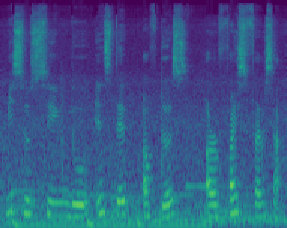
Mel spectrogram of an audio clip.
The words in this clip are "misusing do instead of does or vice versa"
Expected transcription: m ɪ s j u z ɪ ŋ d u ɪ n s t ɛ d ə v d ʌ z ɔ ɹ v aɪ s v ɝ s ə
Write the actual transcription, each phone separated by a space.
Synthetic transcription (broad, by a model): m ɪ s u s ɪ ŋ d u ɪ n s t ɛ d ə f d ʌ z ɔ ɹ f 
